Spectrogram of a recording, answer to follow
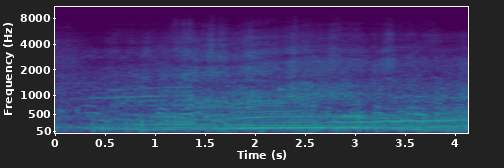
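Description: Several racing cars' engines heard from a distance as a group of cars runs through a section of circuit, their notes climbing slowly in pitch and getting louder over the seconds.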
